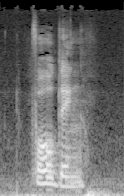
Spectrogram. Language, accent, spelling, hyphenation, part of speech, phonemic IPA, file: English, General American, folding, fold‧ing, adjective / noun / verb, /ˈfoʊldɪŋ/, En-us-folding.ogg
- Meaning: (adjective) Designed to fold; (noun) 1. The action of folding; a fold 2. The keeping of sheep in enclosures on arable land, etc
